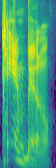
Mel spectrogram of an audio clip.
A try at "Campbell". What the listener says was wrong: With no P, not Campbell. Can't like Campbell is Cambel.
